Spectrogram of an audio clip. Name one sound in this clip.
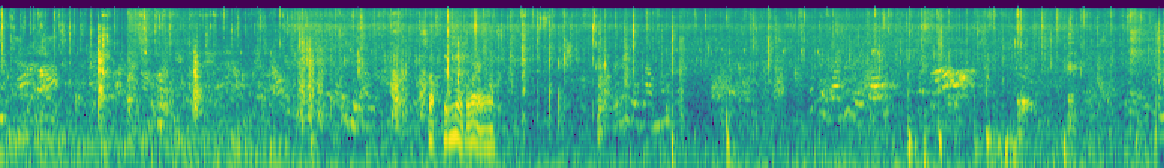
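Fish sizzles and crackles over a charcoal fire.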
